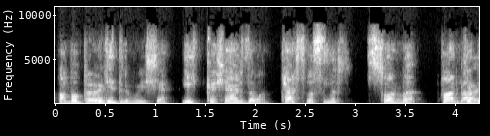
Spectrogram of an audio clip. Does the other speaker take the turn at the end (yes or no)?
yes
